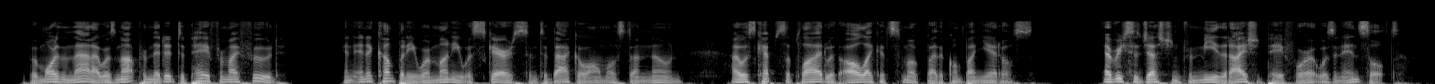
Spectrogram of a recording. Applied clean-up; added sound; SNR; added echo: none; none; none; none.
